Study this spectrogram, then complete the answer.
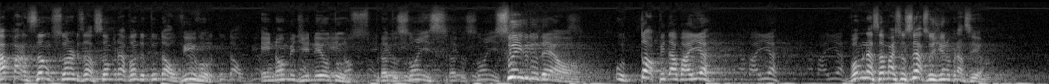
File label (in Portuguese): abertura swing ao vivo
